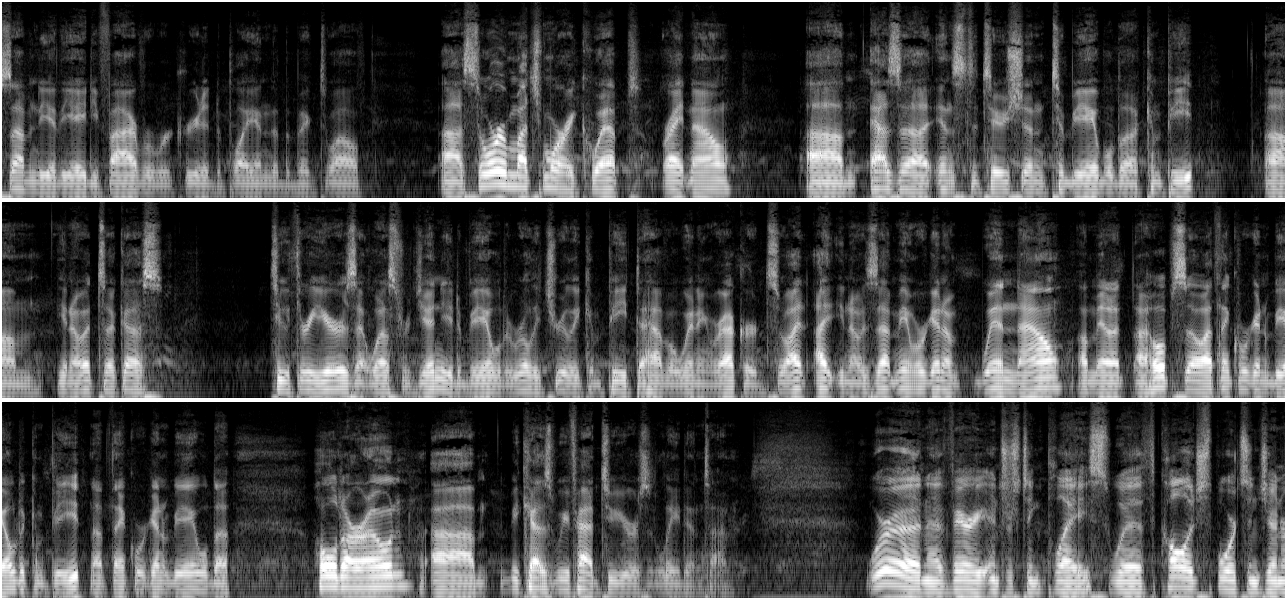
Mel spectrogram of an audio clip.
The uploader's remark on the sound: from Big 12 media days at AT&T Stadium in Arlington, TX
